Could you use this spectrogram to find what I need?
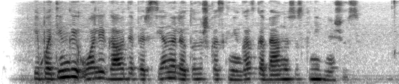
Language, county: Lithuanian, Vilnius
